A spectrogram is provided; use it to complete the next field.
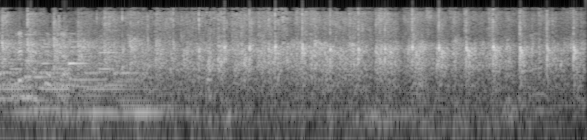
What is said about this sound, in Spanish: Quiero pedirles un gran aplauso para recibir en este escenario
